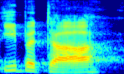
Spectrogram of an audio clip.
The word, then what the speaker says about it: EBITDA: first product right so we don't so again ebitda and that's how i hope everybody's taught to pronounce it i just a few i've heard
